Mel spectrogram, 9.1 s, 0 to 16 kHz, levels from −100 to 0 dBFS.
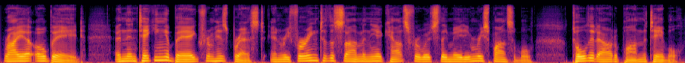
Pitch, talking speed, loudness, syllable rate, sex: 120 Hz, 195 wpm, -18 LUFS, 4.9 syllables/s, male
